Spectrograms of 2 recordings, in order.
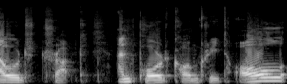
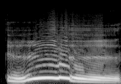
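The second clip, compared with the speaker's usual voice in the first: high, loud delighted ooh; thrilled kids gasping; excited gasp; 8 semitones higher, 7 dB louder than usual. Acted.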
